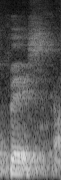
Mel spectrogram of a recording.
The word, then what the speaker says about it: pesca: Se aperta o chiusa, noi diremmo, per riferirci alla pesca, la pronuncio chiuso, pesca, l'atto del pescare, diremmo avis, quindi è una E chiusa.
